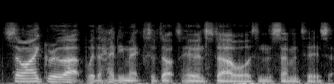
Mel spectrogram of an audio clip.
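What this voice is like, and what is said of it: British accent. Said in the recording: “you probably tell from my accent, I either belong to the Empire or I'm British”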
